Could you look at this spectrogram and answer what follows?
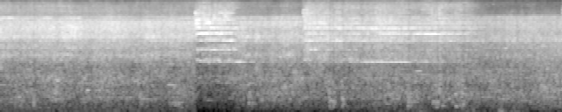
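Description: Freight train of covered hopper wagons rolling past on a curve, a steady heavy rumble of wheels on rail. High-pitched wheel squeal comes in about three seconds in and again from about four and a half to six seconds, the wheels grinding against the rails on the bend.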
